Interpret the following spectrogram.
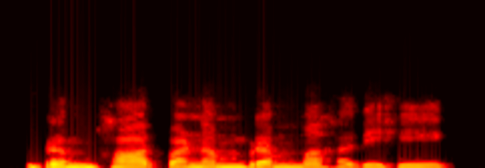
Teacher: Brahma, ha and ma, both has to be heard clearly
